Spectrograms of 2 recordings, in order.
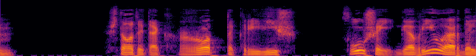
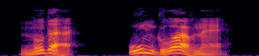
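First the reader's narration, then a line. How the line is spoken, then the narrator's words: Agreeing. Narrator (Russian): поддакнул он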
